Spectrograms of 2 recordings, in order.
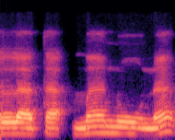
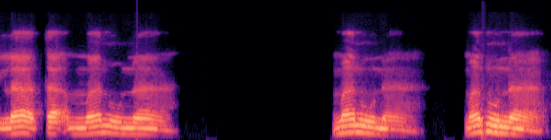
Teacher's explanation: Adapun kalau raum atau nama lain adalah ada yang menamakan ikhtilas. Raum atau ikhtilas ini adalah dengan membaca nun yang pertama itu dengan cepat, kurang dari satu harokat.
